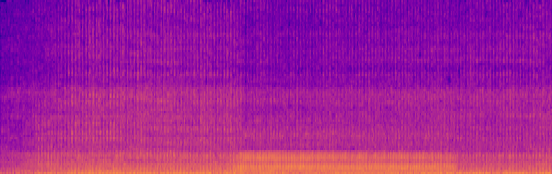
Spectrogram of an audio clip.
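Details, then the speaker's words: Small pressure washer engine restarted on good fuel after ATF fed into it had stalled it, during deliberate abuse: rough running with a repeating knock about three to four times a second; owner suspects a rod knock, unconfirmed. "It sounds like it has a rod knob."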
